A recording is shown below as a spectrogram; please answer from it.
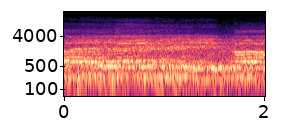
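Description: Men's voices chanting a Salam, a devotional salutation to the Prophet Muhammad, together in unison with long held notes.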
